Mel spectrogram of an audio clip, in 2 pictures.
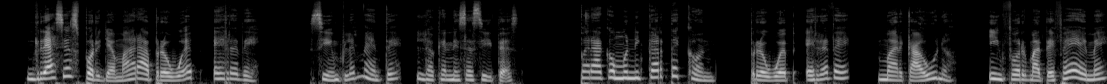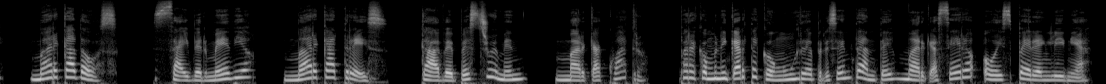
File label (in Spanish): IVR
